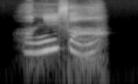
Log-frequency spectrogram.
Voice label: お兄さん, kawaii voice; ASMR; 二人称

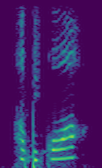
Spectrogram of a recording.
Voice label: ハピコア, kawaii voice, 音楽ジャンル; ASMR

